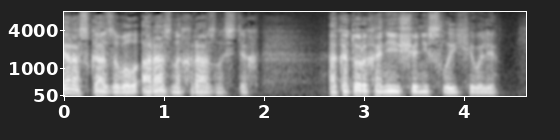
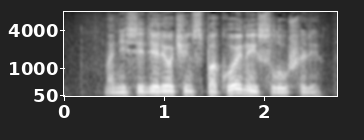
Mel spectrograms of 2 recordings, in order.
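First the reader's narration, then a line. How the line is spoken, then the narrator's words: Plain. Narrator (Russian): сказал полковник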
